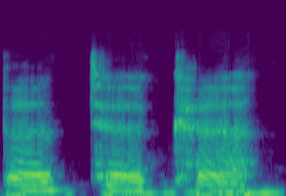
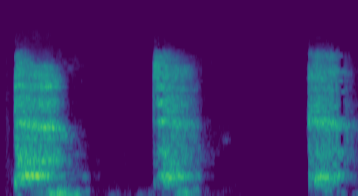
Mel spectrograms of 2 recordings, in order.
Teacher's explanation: So instead of saying p, t, k, we say p, t, k, with a lot of force coming out from our lungs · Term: aspirated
